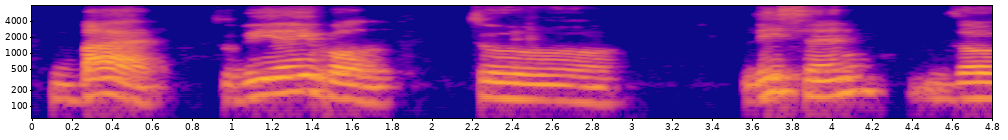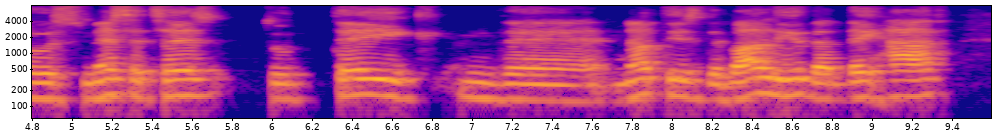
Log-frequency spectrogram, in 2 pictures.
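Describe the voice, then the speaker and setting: With a Spanish accent, a man talks at a very slow pace in a fairly high pitch with ordinary pitch variation. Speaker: priest and theologian. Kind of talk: interview. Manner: halting, searching for words.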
